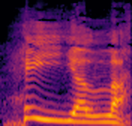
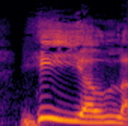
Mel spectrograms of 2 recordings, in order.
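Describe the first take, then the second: First: Even louder Southern preacher cry of Heal, stretched to hee-al-ah; mock Southern tent-meeting shout of Heal; Southern faith-healer accent. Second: Loud Southern preacher drawing out Heal into hee-al; hammed-up Southern revival shout of Heal; Southern faith-healer accent. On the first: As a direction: belt Heal like a Mississippi revival healer. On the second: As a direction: imitate a Mississippi healing preacher, loud and stretched. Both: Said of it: "That's how they say it in the South".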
